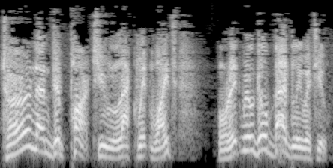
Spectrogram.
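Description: A man's voice: on the high side, big pitch swings, unhurried, breathy edge, no room sound, lo-fi sound, pitched above the performer's own voice, full character voice. A man voicing a stern, pompous, menacing knight in an audiobook, imperious and declamatory with archaic phrasing. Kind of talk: audiobook character acting.

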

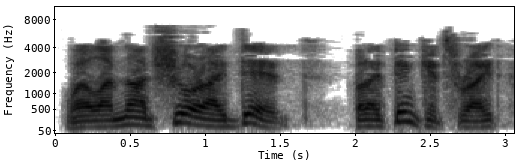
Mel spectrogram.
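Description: A man playing a loyal, streetwise software assistant in an audiobook, talking in a casual, clipped, wisecracking way. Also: medium pitch, expressive, unhurried, husky, highs cut off. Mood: offhand, wry.

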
